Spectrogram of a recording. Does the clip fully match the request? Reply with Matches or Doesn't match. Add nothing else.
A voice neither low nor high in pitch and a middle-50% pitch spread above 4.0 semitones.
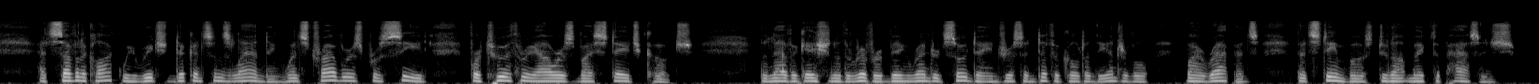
Doesn't match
